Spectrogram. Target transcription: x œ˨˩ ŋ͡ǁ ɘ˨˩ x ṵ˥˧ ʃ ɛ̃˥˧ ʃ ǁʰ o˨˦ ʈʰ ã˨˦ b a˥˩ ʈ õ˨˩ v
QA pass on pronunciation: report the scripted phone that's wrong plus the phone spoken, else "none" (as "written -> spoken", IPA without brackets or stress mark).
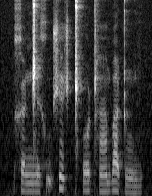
none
